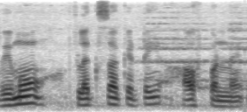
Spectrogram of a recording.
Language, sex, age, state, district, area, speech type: Tamil, male, 30-45, Tamil Nadu, Dharmapuri, rural, read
